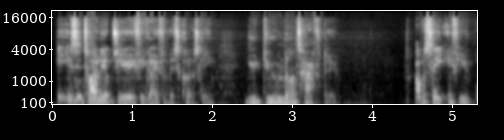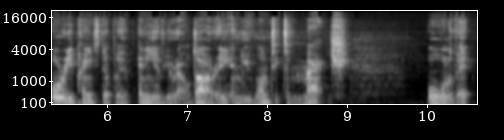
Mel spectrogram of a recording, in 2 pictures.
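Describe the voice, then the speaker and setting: A man hosting a hobby channel, hoarse and husky from a cold, chatting casually with lots of fillers and asides. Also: mid-range voice, darkish tone. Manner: chatty, rambling, with frequent fillers. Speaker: miniature painting channel host. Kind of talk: casual hobby chat to camera.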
